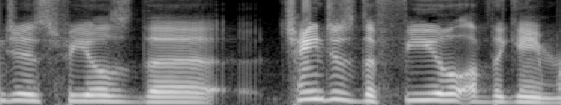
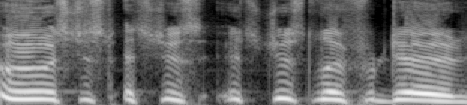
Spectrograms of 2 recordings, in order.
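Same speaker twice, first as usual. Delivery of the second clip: loud, condescending, dismissive, mocking put-on voice; 4 semitones higher, 6 dB louder than usual. Imitating how people talk down about left 4 dead, in a talking-down mocking voice. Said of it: "In that voice?".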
